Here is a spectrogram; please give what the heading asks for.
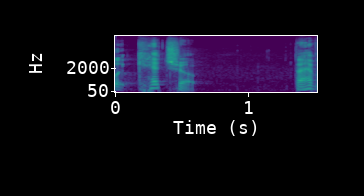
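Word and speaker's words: kecap: right yeah yeah yeah it's spelled k e c a p um like the the C and that's like a CH sound ah yeah yeah [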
